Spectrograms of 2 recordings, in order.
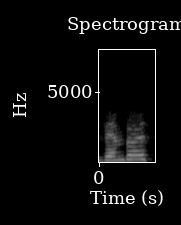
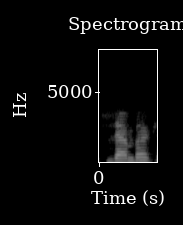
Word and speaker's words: Ziemba: Yeah, it's Ziemba. So I usually tell people to think of the Lion King and Simba, but with a Z. Traditionally, it's pronounced Ziemba because it's a Polish name.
